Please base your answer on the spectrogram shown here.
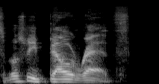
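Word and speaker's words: Belle Reve: It's supposed to be Bel Rev. It's Belv. Everyone pronounce it Bel Ree and it annoys the out of him.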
